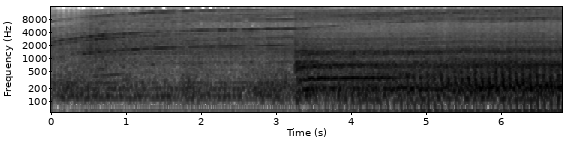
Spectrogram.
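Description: A helicopter's turbine whines and spools up steadily, then jumps louder partway through as a low, rapid rotor chop joins in, continuous, with no voices.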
